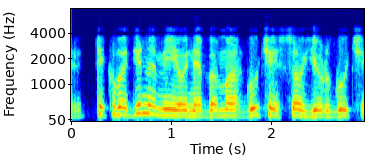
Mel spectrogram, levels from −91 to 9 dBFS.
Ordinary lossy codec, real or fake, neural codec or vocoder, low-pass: MP3, 48 kbps; real; none; 7.2 kHz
